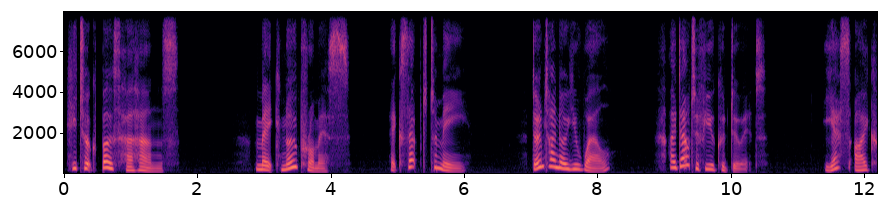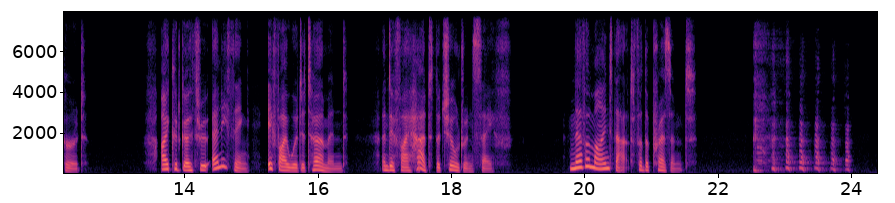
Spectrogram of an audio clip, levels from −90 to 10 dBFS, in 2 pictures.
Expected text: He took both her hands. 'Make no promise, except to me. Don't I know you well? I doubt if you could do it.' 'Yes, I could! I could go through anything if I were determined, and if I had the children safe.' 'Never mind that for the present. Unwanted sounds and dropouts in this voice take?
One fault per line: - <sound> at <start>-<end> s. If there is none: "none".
- laugh at 22.5-24.1 s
